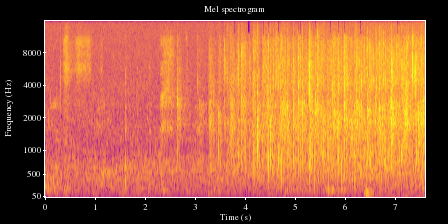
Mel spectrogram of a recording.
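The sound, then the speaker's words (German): An audience claps, starting as a few scattered claps and swelling after a few seconds into steady, dense applause that stays fairly soft throughout. “Fällt es euch schwer, da zu klatschen?”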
